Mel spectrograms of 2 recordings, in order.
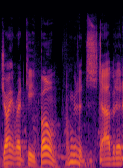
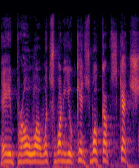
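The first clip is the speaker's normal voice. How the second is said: put-on Boston accent, spoken faster; 7 semitones higher than usual. Player reading on-screen game dialogue aloud as Sketch, Sketch impression, Boston accent. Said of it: "this is my Sketch impression. I live near Boston".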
